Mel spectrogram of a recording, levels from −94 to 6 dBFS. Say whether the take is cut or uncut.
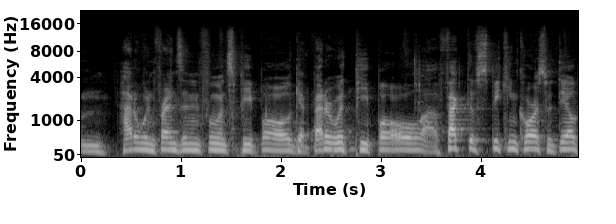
uncut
